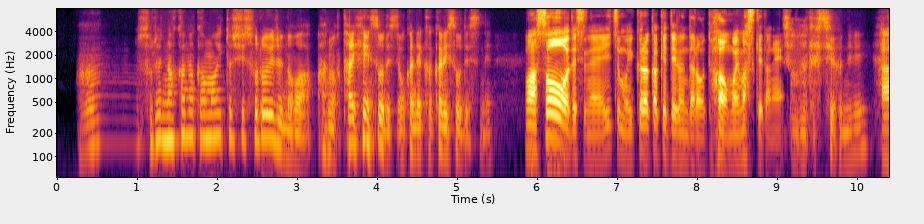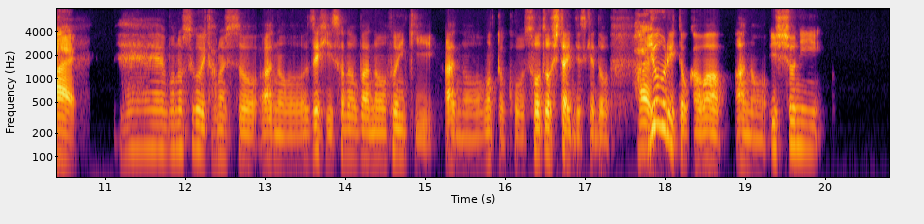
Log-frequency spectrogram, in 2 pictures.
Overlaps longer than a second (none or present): none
